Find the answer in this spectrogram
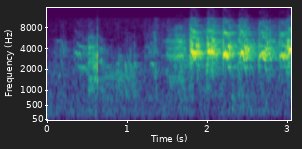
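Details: In the Netherlands, wild rose-ringed parakeets start faint, then break into a rapid run of loud, piercing screeches, about two or three per second.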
